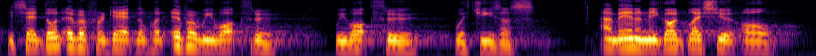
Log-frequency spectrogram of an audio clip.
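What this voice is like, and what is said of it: Scottish accent. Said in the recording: “that beautiful Scottish accent”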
